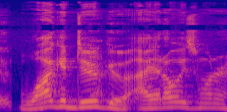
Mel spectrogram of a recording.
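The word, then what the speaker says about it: Ouagadougou: Wagadoo. Wagadoo. I had always wonder how you pronounce that.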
